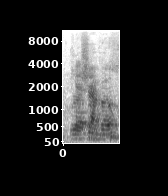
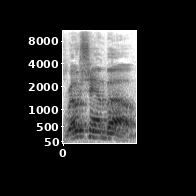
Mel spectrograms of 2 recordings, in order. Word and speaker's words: Rochambeau: Rochambeau. Rochambeau. Rochambeau. Like rock, paper, scissors.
